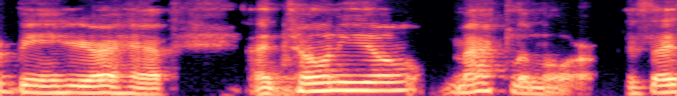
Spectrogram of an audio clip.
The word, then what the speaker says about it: McLemore: I have Antonio McLemore. Did I say that right? Yeah, she said it right. All right. Kind of like the rapper, but not Oh, spelled the same.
